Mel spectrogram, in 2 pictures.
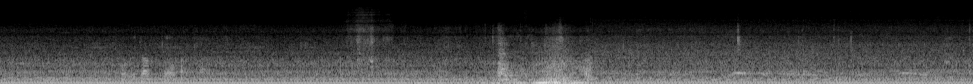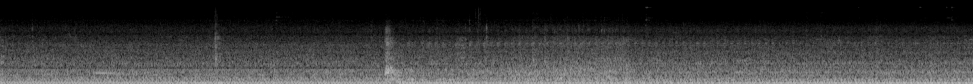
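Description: A boat's engine chugs steadily at low speed.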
